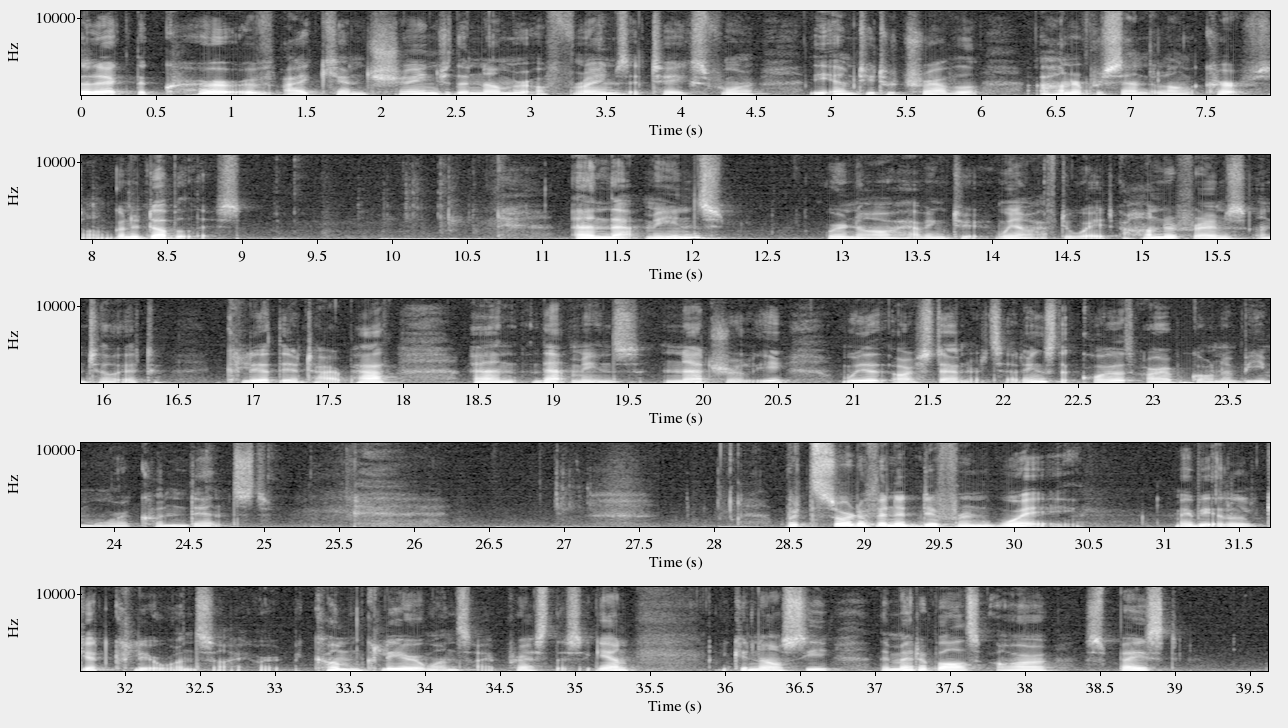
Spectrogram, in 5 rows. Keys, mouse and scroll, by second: 10.8-13.3 drag, 10.8 KP_0, 13.7-15.4 drag, 15.7 middle click, 16.6-18.6 drag.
